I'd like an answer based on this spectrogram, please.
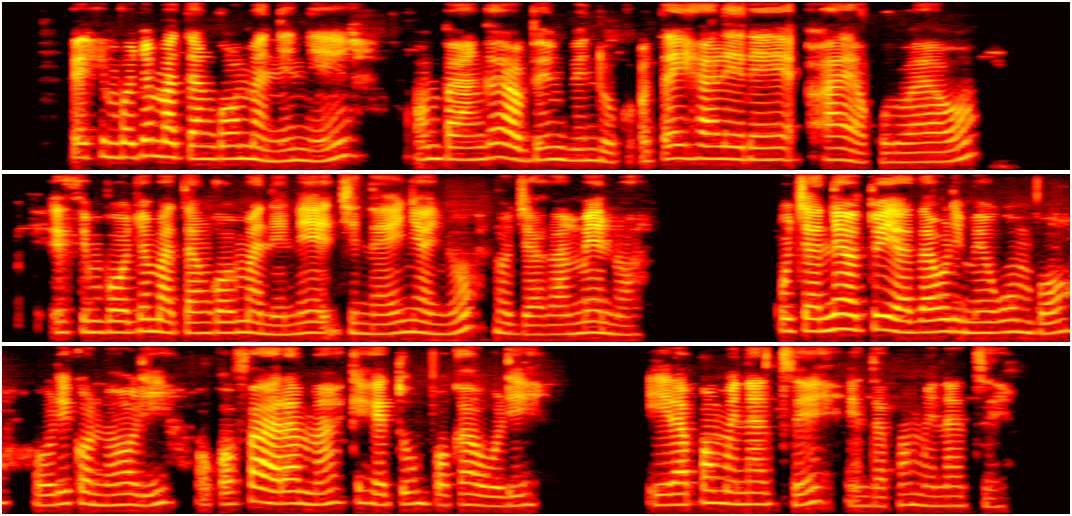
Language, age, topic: Oshiwambo, 25-35, finance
